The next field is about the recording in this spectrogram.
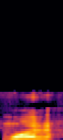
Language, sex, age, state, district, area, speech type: Assamese, male, 60+, Assam, Dhemaji, rural, spontaneous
